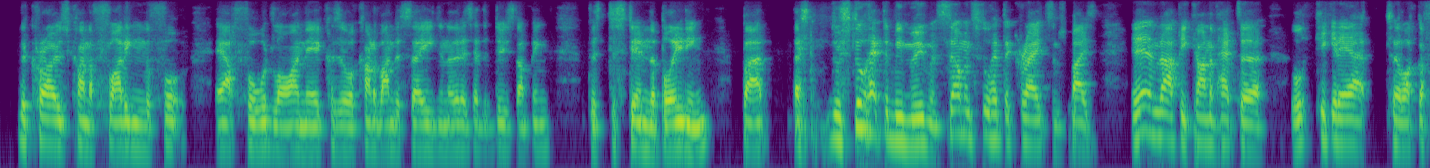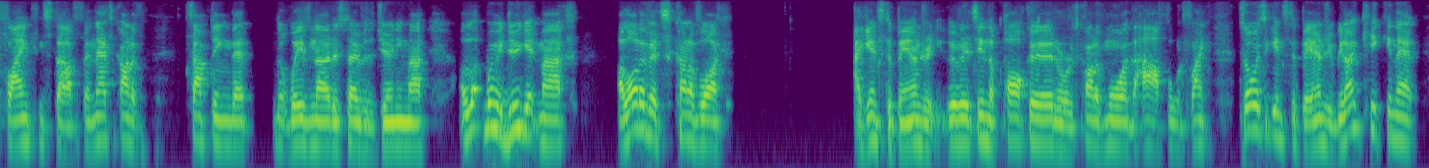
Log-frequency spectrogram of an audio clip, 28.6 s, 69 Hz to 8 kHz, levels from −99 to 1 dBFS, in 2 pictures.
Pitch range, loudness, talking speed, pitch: 120-150 Hz, -20 LUFS, 245 wpm, 135 Hz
